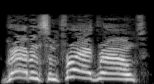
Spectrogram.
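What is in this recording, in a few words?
explosive ammo, male; Left 4 Dead 2; coach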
